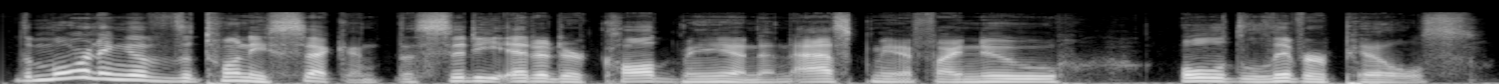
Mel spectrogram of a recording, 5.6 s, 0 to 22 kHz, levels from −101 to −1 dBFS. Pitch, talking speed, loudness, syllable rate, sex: 145 Hz, 215 wpm, -19 LUFS, 5.9 syllables/s, male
